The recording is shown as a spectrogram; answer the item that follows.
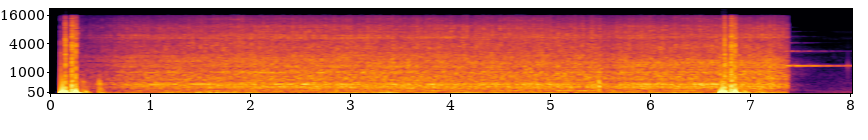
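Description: Film projector sound effect: a sharp loud click, then a steady mechanical clatter for about six seconds, a second loud clack near the end, and an abrupt stop.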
